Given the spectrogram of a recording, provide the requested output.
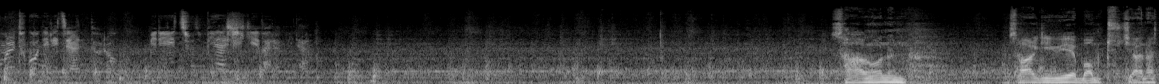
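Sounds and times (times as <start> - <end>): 
steady rumble inside a moving train carriage: 0.0 - 11.5
speech: 0.1 - 3.6, 8.5 - 9.2, 10.2 - 11.5.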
